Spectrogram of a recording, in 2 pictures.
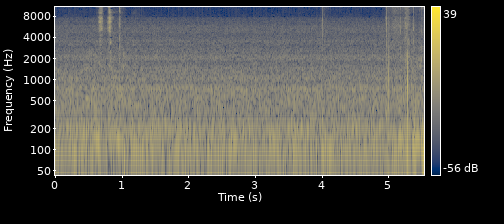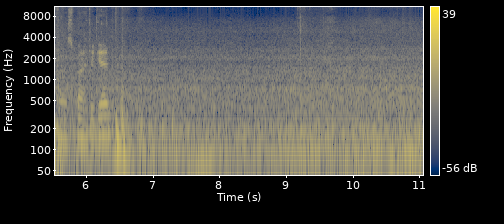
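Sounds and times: vehicle engines idling: 0:00.0 - 0:11.0.

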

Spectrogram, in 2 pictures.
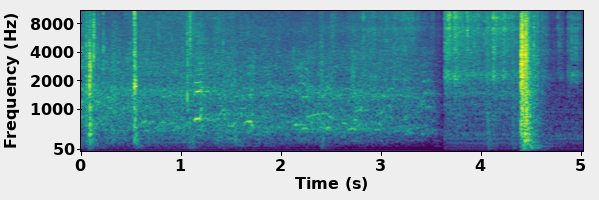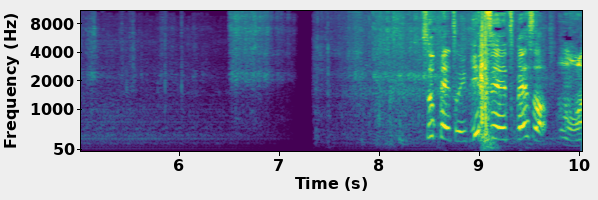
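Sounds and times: car door slamming: 0:04.3 - 0:04.8.

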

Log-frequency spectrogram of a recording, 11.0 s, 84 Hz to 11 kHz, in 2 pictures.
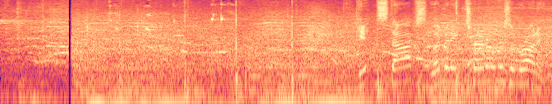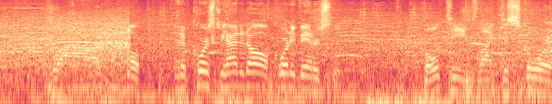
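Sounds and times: arena music with low bass: 0:00.7 - 0:11.0.

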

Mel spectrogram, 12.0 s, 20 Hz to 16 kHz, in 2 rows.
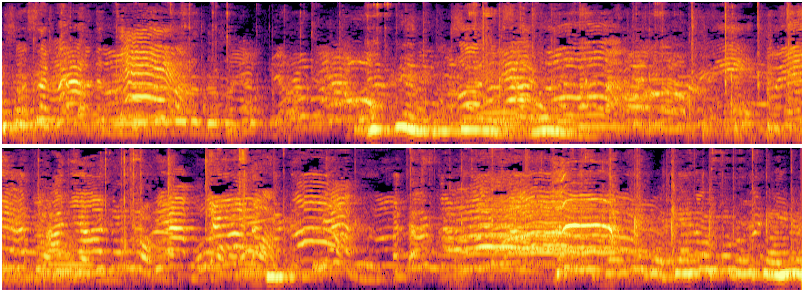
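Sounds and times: children shouting and chattering: 0:00.0 - 0:12.0.

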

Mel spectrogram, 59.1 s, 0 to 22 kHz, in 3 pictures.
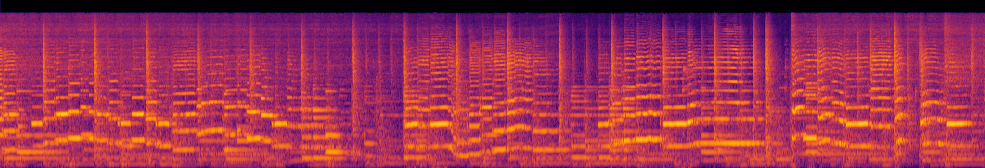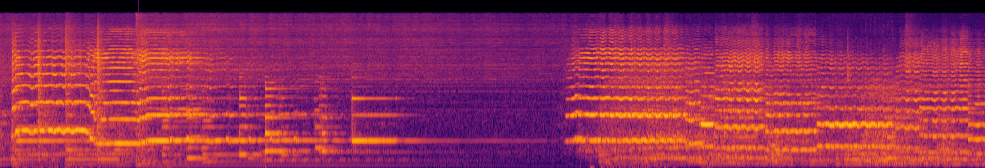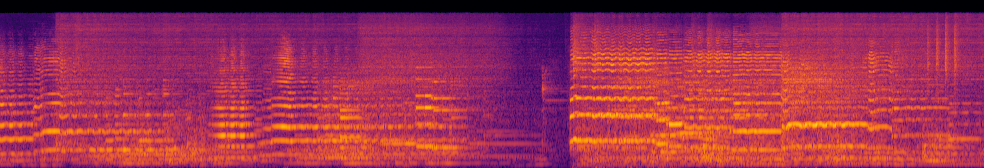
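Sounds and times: electric bass: 0:00.0 - 0:27.8, 0:31.2 - 0:59.0
soprano saxophone melody: 0:00.0 - 0:28.4, 0:31.0 - 0:59.0
drum kit: 0:00.0 - 0:59.0
electric guitar: 0:00.0 - 0:59.0.

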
